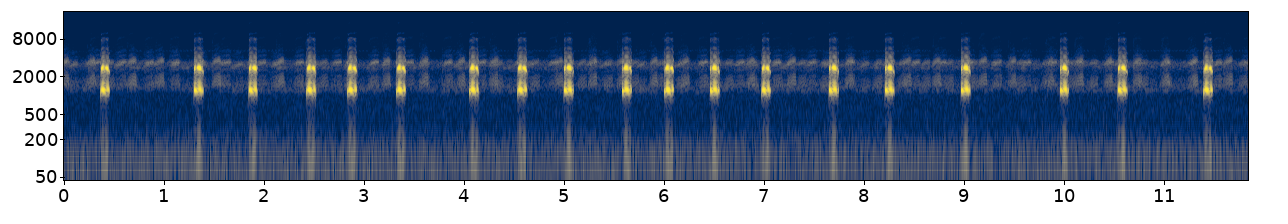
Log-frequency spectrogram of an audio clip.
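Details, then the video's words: Fejervarya kawamurai calling from flooded rice paddies near the Kamo River in Itoshima, Fukuoka, Japan; crisp staccato croaks follow one another about every half second, backed by a busy, uniform chorus of distant frogs. "Wild Frog Call | ヌマガエル"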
